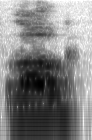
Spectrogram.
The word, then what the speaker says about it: Logue: I mean, Donald Legault, is that how you say his name? Donald Logue. Logue. Yep.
